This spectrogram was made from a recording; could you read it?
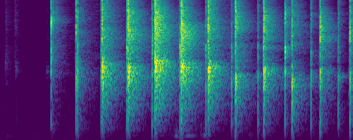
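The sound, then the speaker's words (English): About a dozen sharp hand claps after a brief silence, coming in a quick steady rhythm of roughly four per second, crisp and fairly loud, with no talking. “I guess we had a technical difficulty there on the clapping, but you get the idea.”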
